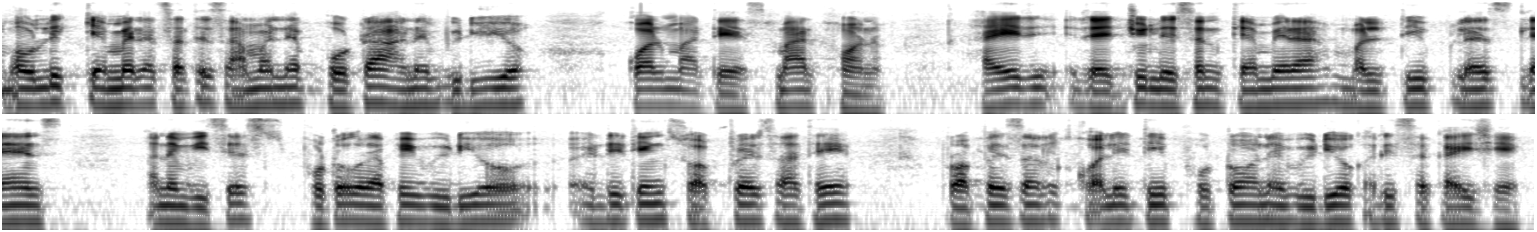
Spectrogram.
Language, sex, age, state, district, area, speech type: Gujarati, male, 30-45, Gujarat, Kheda, rural, spontaneous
